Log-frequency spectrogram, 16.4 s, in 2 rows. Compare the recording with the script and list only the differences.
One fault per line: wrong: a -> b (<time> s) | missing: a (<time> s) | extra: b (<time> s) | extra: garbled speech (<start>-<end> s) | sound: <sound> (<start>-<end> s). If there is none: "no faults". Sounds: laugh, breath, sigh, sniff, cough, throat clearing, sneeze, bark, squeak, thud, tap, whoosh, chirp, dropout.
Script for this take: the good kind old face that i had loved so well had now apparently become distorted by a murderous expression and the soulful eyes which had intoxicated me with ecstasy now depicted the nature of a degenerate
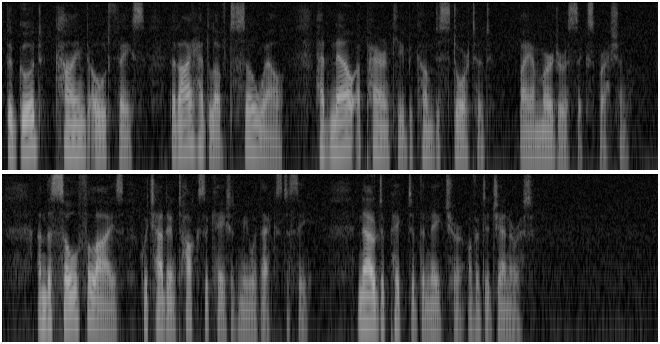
no faults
